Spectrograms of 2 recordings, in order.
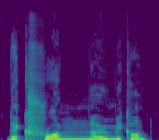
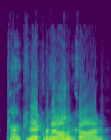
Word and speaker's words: Necronomicon: Okay, I'm not going to be able to pronounce this because I can never pronounce anything. Get your wife Necronomicon? Necronomicon.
